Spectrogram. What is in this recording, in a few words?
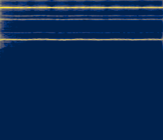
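grand piano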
